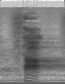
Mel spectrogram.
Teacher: زبان کو ہلکا سا دونوں دانتوں کے درمیان میں، اگلے دانتوں کے درمیان میں پکڑ کر ادا کرنے والا حروف ہے ثا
